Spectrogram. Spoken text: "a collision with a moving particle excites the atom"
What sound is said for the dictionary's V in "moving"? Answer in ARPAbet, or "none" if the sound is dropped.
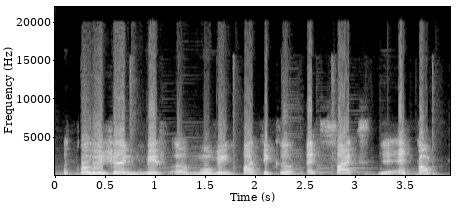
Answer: V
